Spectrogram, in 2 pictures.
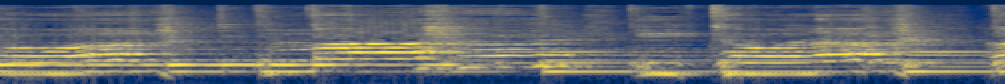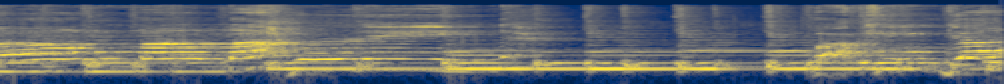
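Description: Ukulele strummed through a chord progression while a young man's voice sings a slow love song over it.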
